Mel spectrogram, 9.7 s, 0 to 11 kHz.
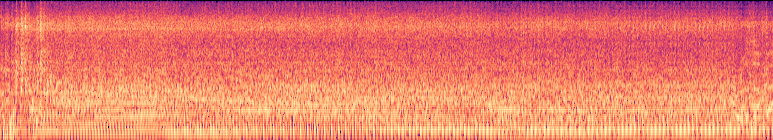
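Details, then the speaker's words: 2014 Poulan riding mower, 14.5 hp, 38-inch cut (AYP-built), in for tune-up, oil change and valve adjust; steady, even single-cylinder run, smooth exhaust beat, no knocks or misses after fuel filled the filter once started; runs good. "[Music] that runs good okay"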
